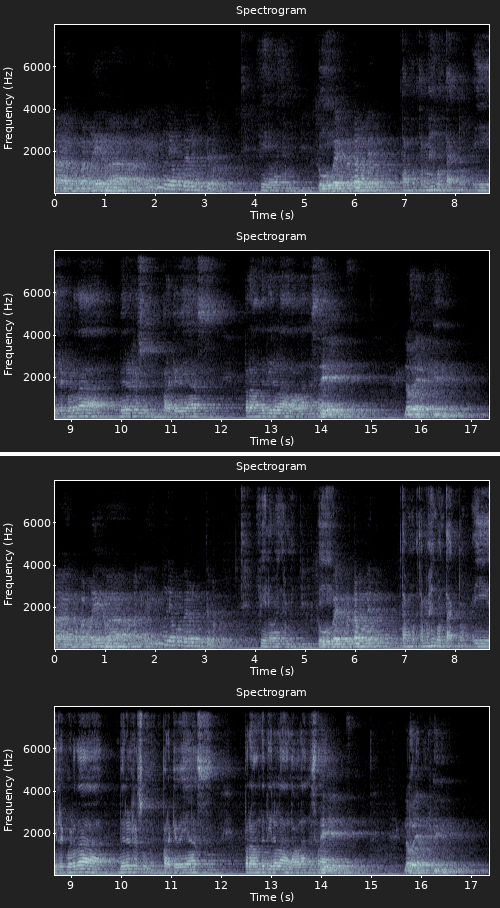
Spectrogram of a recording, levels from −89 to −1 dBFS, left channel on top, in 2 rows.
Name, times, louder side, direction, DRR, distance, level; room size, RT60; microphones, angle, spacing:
voice 1, 0.0-3.2 5.2-6.5 14.0-14.8 15.7-16.6, equal, 25° right, 1.5 m, -29 dB
voice 2, 4.1-4.8 5.3-5.6 6.9-9.7 9.9-11.8 12.5-14.4 15.7-16.0, right 3 dB, 80° right, 0.7 m, -31 dB
12.0 x 7.5 x 3.7 m
head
